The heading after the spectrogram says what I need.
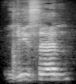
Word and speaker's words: listen: উচ্চারণ দেখেন, LISTEN, লিসেন, টি কিন্তু সাইলেন্ট থাকবে, টি কিন্তু অলওয়েজ সাইলেন্ট।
